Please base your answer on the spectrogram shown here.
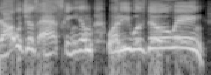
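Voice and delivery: very high-pitched shouted protest; mock indignant wife. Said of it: "She was like".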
